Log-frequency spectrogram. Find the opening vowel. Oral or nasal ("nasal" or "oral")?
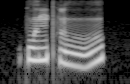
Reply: oral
